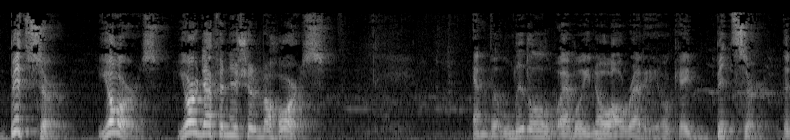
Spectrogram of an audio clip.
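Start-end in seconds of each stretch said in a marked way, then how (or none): 0.1-3.3 stern call. Acted. Gradgrind calls on Bitzer.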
